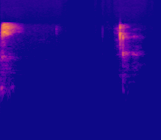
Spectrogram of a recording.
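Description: Near silence in a pause between sentences of a woman's speech, broken by one brief, faint click about one and a half seconds in.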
